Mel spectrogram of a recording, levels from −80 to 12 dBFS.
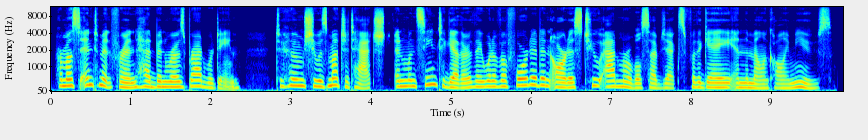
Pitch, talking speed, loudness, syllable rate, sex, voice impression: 205 Hz, 205 wpm, -18 LUFS, 5.9 syllables/s, female, feminine, adult-like, slightly fluent, slightly intellectual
